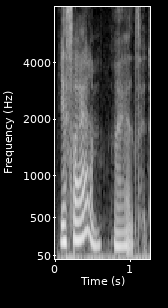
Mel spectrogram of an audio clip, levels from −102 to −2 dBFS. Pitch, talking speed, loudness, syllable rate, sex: 210 Hz, 235 wpm, -19 LUFS, 6.7 syllables/s, female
